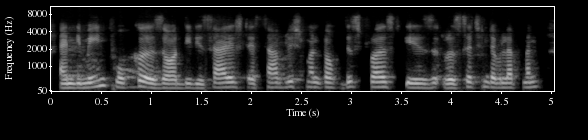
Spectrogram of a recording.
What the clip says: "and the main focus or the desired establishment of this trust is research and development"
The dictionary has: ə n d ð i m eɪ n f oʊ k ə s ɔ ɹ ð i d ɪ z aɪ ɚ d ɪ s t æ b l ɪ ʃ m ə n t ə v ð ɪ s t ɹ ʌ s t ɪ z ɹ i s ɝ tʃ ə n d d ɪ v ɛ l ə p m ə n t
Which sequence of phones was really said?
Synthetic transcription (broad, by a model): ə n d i m eɪ n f oʊ k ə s ɔ ɹ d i d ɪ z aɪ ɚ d ɪ s t æ b l ɪ ʃ m ə n t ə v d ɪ s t ɹ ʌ s t ɪ z ɹ i s ɝ tʃ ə n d d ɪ v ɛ l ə p m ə n t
